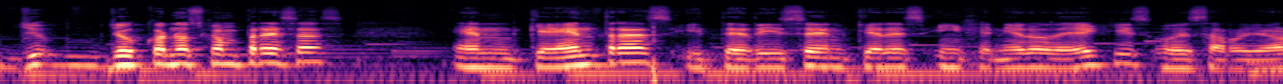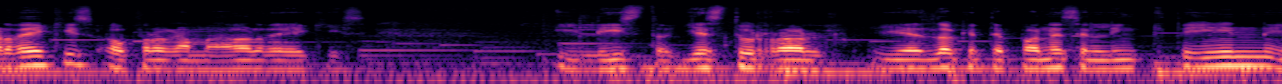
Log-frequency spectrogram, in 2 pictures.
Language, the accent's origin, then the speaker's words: Spanish; Mexico; desde México, mi tierra natal.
